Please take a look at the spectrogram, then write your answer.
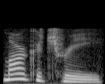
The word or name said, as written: marquetry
